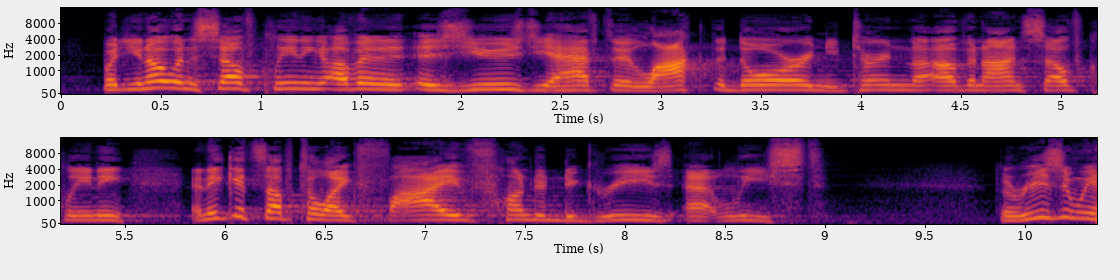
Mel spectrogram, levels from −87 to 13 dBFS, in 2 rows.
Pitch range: 205-255 Hz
